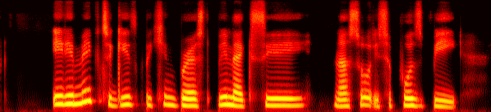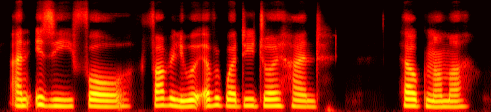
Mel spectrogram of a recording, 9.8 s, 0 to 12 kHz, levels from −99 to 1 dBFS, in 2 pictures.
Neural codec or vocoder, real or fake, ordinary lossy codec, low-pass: codec, 24 kHz, 0.9 kbps, WavTokenizer, large speech release; fake; none; none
